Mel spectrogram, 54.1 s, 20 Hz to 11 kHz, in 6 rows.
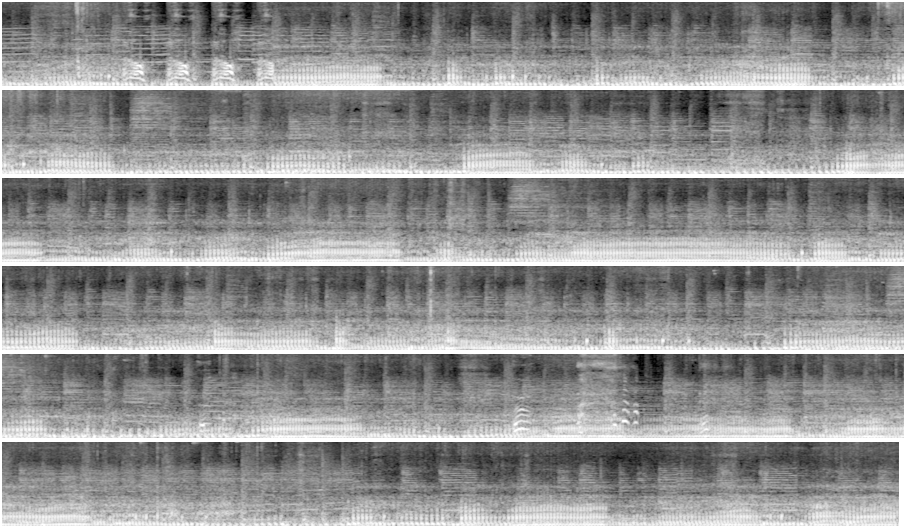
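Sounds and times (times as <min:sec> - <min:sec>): background music: 0:00.0 - 0:54.0
motorcycle engine running: 0:00.0 - 0:54.0.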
